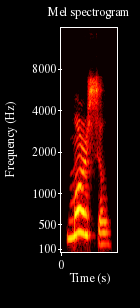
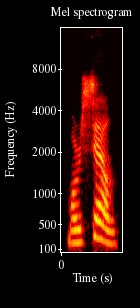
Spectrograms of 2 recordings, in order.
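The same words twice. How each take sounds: First: The stress is on the first syllable. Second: The stress is on the second syllable. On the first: The speaker calls it right. "la bonne prononciation" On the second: The speaker calls it wrong. "la mauvaise prononciation"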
